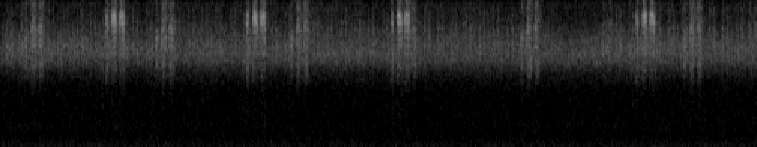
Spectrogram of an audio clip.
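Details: Night crickets under a starry sky: an unbroken high-pitched hiss-like trill, broken by louder bursts of chirps about once a second.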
